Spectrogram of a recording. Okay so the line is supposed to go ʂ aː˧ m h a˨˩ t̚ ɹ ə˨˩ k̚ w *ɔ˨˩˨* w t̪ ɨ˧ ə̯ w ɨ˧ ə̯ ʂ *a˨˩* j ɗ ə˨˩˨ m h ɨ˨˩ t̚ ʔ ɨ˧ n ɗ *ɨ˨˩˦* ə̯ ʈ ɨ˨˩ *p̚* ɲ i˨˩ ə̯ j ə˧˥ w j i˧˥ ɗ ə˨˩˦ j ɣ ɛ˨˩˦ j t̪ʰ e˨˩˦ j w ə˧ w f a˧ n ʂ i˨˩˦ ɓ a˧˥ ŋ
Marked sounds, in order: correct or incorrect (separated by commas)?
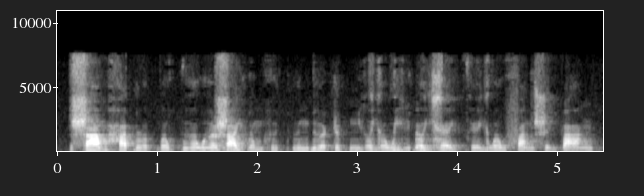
incorrect, correct, correct, incorrect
